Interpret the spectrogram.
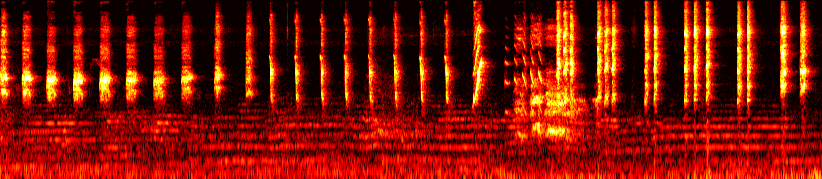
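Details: Long-tailed shrike, known as pentet, in lovebird-mimicking song: crisp, high chirps repeated about three times a second, a brief harsh burst, then quicker irregular chirps.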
